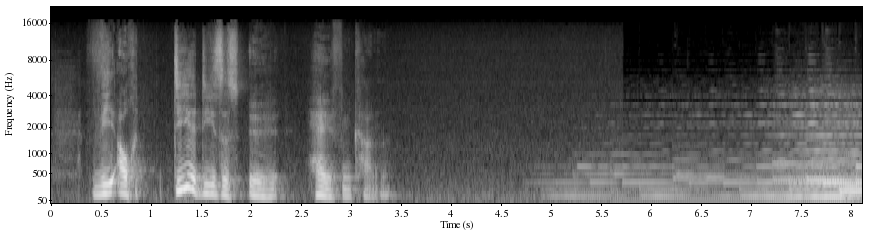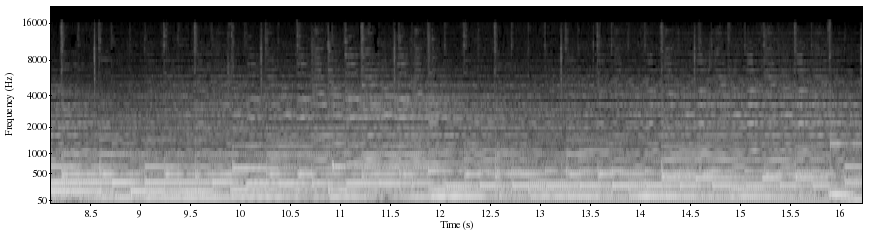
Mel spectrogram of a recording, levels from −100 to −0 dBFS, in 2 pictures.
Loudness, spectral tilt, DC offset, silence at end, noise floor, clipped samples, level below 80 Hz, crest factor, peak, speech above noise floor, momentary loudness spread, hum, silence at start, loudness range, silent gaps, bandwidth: -25 LUFS; -7 dB/octave; under 0.1%; 0 s; -56 dBFS; under 0.1%; -44 dBFS; 20 dB; -4 dBFS; 34 dB; 20 LU; none; 0.4 s; 17 LU; none; 15 kHz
